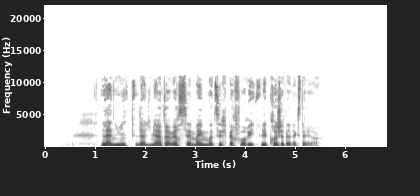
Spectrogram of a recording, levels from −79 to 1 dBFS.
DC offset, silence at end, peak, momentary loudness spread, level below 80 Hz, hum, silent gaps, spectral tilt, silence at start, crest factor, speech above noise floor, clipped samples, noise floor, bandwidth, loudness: under 0.1%; 1.45 s; -10 dBFS; 7 LU; -52 dBFS; none; none; -4.5 dB/octave; 0.85 s; 20 dB; 49 dB; under 0.1%; -78 dBFS; 11.5 kHz; -29 LUFS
